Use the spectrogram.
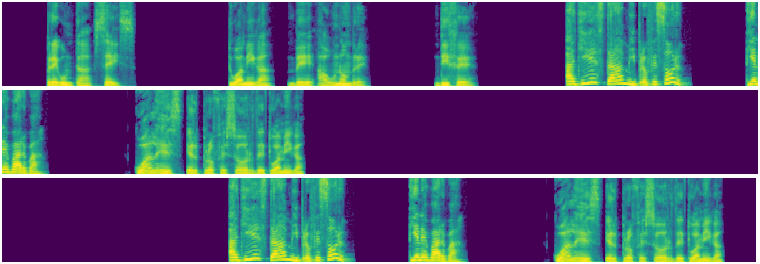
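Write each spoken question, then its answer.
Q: ¿Cuál es el profesor de tu amiga?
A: El que tiene barba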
